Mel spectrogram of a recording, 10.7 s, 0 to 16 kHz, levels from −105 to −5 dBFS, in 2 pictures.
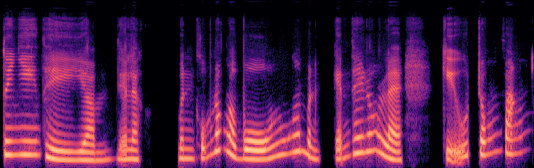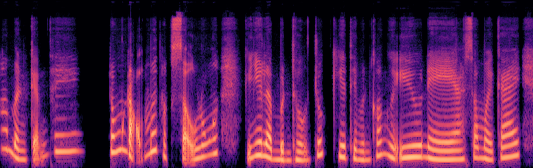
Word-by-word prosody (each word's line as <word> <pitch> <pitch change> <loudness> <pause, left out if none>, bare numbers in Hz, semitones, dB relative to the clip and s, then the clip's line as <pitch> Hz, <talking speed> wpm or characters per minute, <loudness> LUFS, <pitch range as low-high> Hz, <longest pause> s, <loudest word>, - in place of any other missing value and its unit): Tuy 295 -1 +3
nhiên 295 0 0
thì, 190 -7 +3
ờm, 175 +1 0
gọi 210 - -1
là, 200 - +1 0.4
mình 215 -1 -3
cũng 220 +6 -4
rất 385 +1 +1
là 305 -7 +4
buồn 200 -1 +6
luôn 305 +4 -4
á, 370 - +2
mình - - 0 0.2
cảm 245 - -4
thấy 335 +3 +2
rất 375 +1 -1
là, 220 - +5 0.4
kiểu, 275 - 0
trống 315 +4 -1
vắng 320 -1 +2 0.2
á, 420 - -6
mình 200 -4 0
cảm 265 - -5
thấy 365 +2 -4 0.2
trống 350 +1 +2
rỗng 295 - +2
á 380 - +4
thật 255 - -7
sự - - +1
luôn 250 +5 -1
á. - - 0 0.3
Kiểu - - -3
như 285 - +4
là, 240 -4 +5
bình 185 -3 -1
thường 180 -1 -1
trước 290 +2 -2
kia 245 -2 +2
thì 210 - -4
mình 180 -1 -4
có 275 - -3
người 250 -7 -1
yêu 245 +2 +3
nè, 195 -3 +2
xong 230 +1 -4
rồi 195 -3 0
cái, 245 +7 0
240 Hz, 270 wpm, -23 LUFS, 200-300 Hz, 0.4 s, buồn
